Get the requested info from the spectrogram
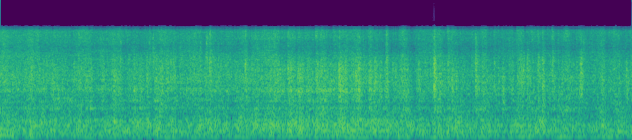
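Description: Autec soft-touch car wash's cloth brushes slapping and rubbing over the car's roof and sunroof in a dense, rapid, steady clatter, heard from inside the cabin.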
